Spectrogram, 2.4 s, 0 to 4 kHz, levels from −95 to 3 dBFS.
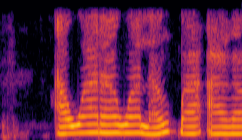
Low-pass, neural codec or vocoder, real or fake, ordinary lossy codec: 3.6 kHz; none; real; none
